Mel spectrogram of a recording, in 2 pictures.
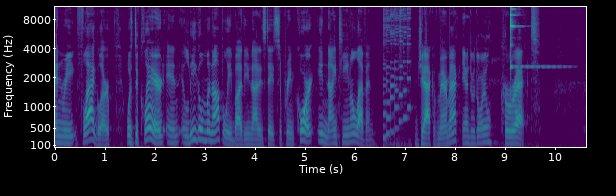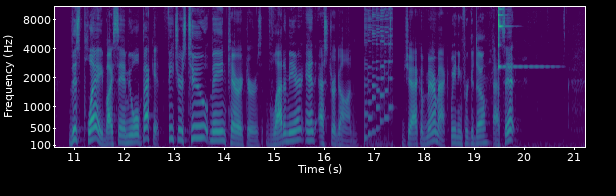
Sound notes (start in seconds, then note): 6.6 player buzzer; 9.1 ding; 16.9 player buzzer; 19.4 ding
